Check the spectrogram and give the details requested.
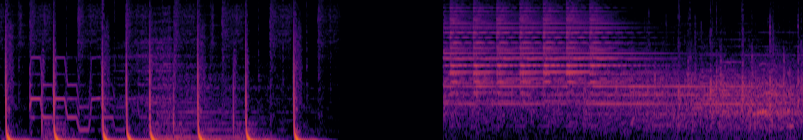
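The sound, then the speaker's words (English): A loud U.S. stock exchange opening bell rings in a rapid series of strokes on a Wednesday as DoorDash makes its market debut, stops abruptly, and after a brief silence a crowd breaks into sustained applause and cheering. “stocks are up and running this Wednesday, and as you can see there from the opening bell, there is so much excitement as DoorDash makes its debut.”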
